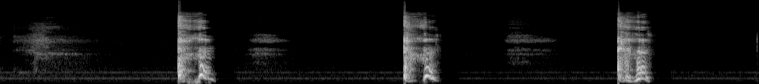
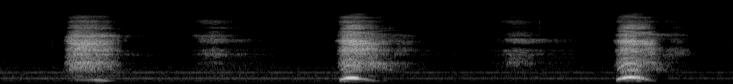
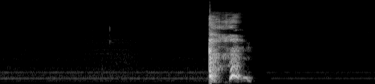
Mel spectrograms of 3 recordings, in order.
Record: {"three_cough_length": "7.6 s", "three_cough_amplitude": 32768, "three_cough_signal_mean_std_ratio": 0.26, "exhalation_length": "7.3 s", "exhalation_amplitude": 24136, "exhalation_signal_mean_std_ratio": 0.34, "cough_length": "3.8 s", "cough_amplitude": 32768, "cough_signal_mean_std_ratio": 0.21, "survey_phase": "alpha (2021-03-01 to 2021-08-12)", "age": "65+", "gender": "Female", "wearing_mask": "No", "symptom_none": true, "smoker_status": "Never smoked", "respiratory_condition_asthma": false, "respiratory_condition_other": false, "recruitment_source": "REACT", "submission_delay": "9 days", "covid_test_result": "Negative", "covid_test_method": "RT-qPCR"}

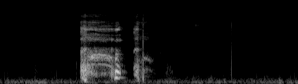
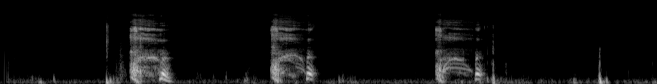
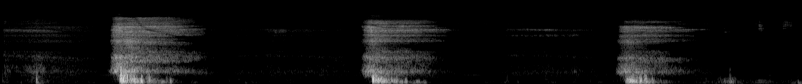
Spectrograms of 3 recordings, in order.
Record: {"cough_length": "3.0 s", "cough_amplitude": 16322, "cough_signal_mean_std_ratio": 0.32, "three_cough_length": "6.6 s", "three_cough_amplitude": 19515, "three_cough_signal_mean_std_ratio": 0.32, "exhalation_length": "8.0 s", "exhalation_amplitude": 30638, "exhalation_signal_mean_std_ratio": 0.3, "survey_phase": "beta (2021-08-13 to 2022-03-07)", "age": "45-64", "gender": "Female", "wearing_mask": "No", "symptom_new_continuous_cough": true, "symptom_runny_or_blocked_nose": true, "symptom_shortness_of_breath": true, "symptom_sore_throat": true, "symptom_abdominal_pain": true, "symptom_fatigue": true, "symptom_fever_high_temperature": true, "symptom_headache": true, "symptom_change_to_sense_of_smell_or_taste": true, "smoker_status": "Never smoked", "respiratory_condition_asthma": false, "respiratory_condition_other": false, "recruitment_source": "Test and Trace", "submission_delay": "2 days", "covid_test_result": "Positive", "covid_test_method": "ePCR"}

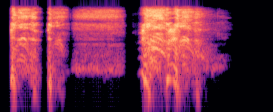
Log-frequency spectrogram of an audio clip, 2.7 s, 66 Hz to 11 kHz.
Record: {"cough_length": "2.7 s", "cough_amplitude": 29363, "cough_signal_mean_std_ratio": 0.52, "survey_phase": "alpha (2021-03-01 to 2021-08-12)", "age": "18-44", "gender": "Male", "wearing_mask": "No", "symptom_cough_any": true, "symptom_shortness_of_breath": true, "symptom_fatigue": true, "symptom_headache": true, "symptom_change_to_sense_of_smell_or_taste": true, "symptom_onset": "3 days", "smoker_status": "Never smoked", "respiratory_condition_asthma": false, "respiratory_condition_other": false, "recruitment_source": "Test and Trace", "submission_delay": "1 day", "covid_test_result": "Positive", "covid_test_method": "RT-qPCR", "covid_ct_value": 18.8, "covid_ct_gene": "ORF1ab gene", "covid_ct_mean": 19.6, "covid_viral_load": "370000 copies/ml", "covid_viral_load_category": "Low viral load (10K-1M copies/ml)"}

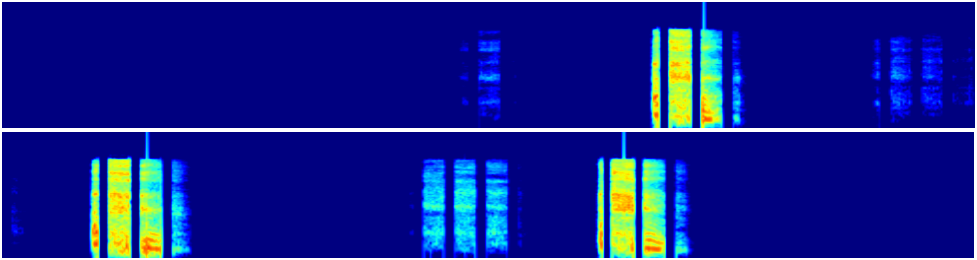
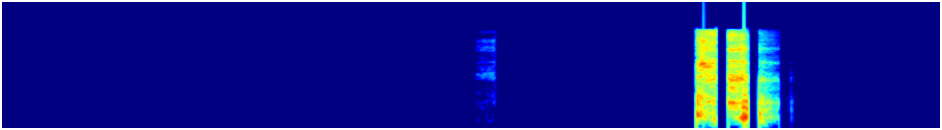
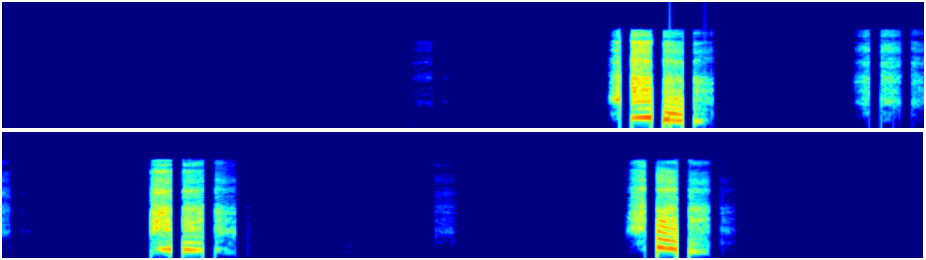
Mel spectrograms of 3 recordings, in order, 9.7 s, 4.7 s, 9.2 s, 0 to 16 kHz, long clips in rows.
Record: {"three_cough_length": "9.7 s", "three_cough_amplitude": 30858, "three_cough_signal_mean_std_ratio": 0.2, "cough_length": "4.7 s", "cough_amplitude": 28370, "cough_signal_mean_std_ratio": 0.17, "exhalation_length": "9.2 s", "exhalation_amplitude": 19694, "exhalation_signal_mean_std_ratio": 0.2, "survey_phase": "beta (2021-08-13 to 2022-03-07)", "age": "45-64", "gender": "Female", "wearing_mask": "No", "symptom_runny_or_blocked_nose": true, "smoker_status": "Current smoker (1 to 10 cigarettes per day)", "respiratory_condition_asthma": false, "respiratory_condition_other": false, "recruitment_source": "REACT", "submission_delay": "2 days", "covid_test_result": "Negative", "covid_test_method": "RT-qPCR"}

